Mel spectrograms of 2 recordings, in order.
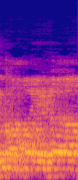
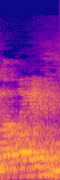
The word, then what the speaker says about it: Ramayana: not say Dharma, we should not say Ramayana, Mahabharata, it is Ramayana, Mahabharata, Yoga, Yoga. So that A is added by the other people because it was very difficult for those westernized people to pronounce properly all these different words.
